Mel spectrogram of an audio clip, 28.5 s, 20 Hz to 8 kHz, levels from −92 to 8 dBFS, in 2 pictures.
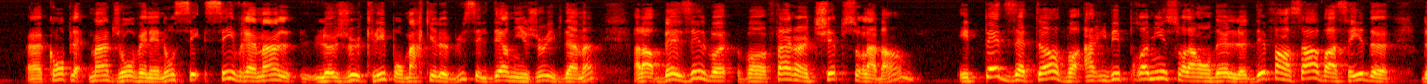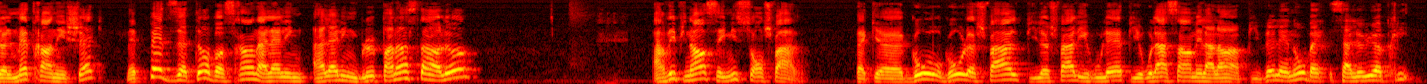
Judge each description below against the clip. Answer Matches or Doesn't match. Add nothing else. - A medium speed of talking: Matches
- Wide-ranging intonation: Matches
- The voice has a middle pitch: Matches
